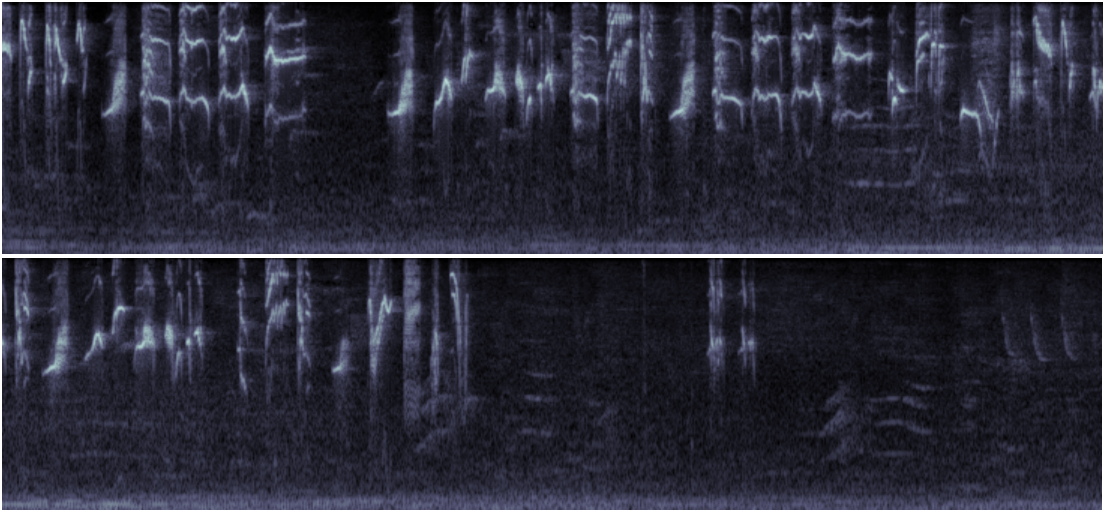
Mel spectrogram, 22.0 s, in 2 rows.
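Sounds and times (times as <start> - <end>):
Oriental magpie-robin song: 0.0 - 15.7.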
